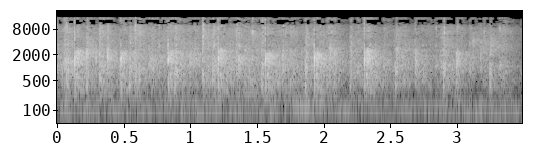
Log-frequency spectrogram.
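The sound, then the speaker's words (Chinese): A church audience claps together to give glory to God and thank the church, in steady, dense applause, many hands overlapping into a bright, continuous patter with faint rhythmic accents, fairly loud and sustained throughout without any talking. “我们一起来拍手荣耀归给我们的神，也谢谢我们的教会好吗？”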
